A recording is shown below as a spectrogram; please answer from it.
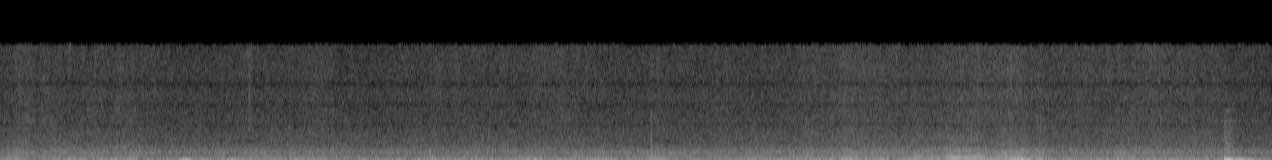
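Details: Honey bees massed in a shed, under the floor joists, give a steady low droning hum that holds without a break, while people talk quietly nearby.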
